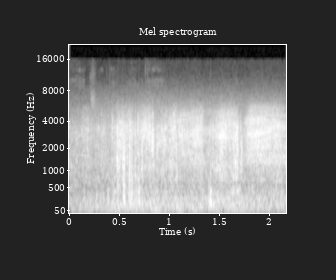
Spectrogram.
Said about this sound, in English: Sounds like some very intense shuffling to me. Then Harpo relents, picks up the boulder, carefully polishes it apologetically, and then drops it again. But the shuffling has a purpose.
